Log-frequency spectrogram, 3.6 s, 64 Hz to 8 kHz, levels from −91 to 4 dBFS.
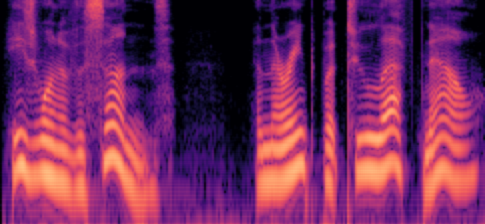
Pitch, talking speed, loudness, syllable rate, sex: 175 Hz, 200 wpm, -18 LUFS, 4.8 syllables/s, female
